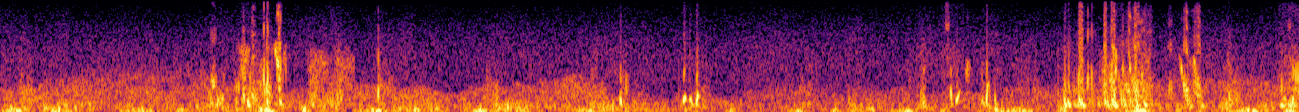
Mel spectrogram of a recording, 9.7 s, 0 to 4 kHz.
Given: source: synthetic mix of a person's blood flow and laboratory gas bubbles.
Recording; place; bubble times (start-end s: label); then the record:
Doppler ultrasound of blood flow; subclavian vein
1.55-1.70 s: bubbles
1.74-2.17 s: bubbles
2.30-2.67 s: bubbles
2.80-2.88 s: bubbles
4.58-4.72 s: bubbles
5.10-5.27 s: bubbles
6.89-6.97 s: bubbles
7.06-7.29 s: bubbles
7.35-7.45 s: bubbles
7.95-8.65 s: bubbles
8.75-8.80 s: bubbles
8.83-9.06 s: bubbles
9.14-9.31 s: bubbles
9.56-9.75 s: bubbles
From the record:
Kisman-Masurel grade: 232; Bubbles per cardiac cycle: several, 3 to 8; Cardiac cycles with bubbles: 50 to 99%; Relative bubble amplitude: moderate (0.250 to 0.450); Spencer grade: 3 (all of the cardiac periods contain showers or single bubble signals, but not dominating or overriding the cardiac motion signals); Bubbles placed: anywhere in the cardiac cycle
